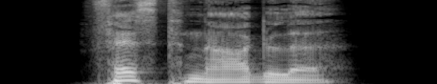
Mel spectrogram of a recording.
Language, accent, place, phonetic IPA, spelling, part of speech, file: German, Germany, Berlin, [ˈfɛstˌnaːɡlə], festnagle, verb, De-festnagle.ogg
- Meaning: inflection of festnageln: 1. first-person singular dependent present 2. first/third-person singular dependent subjunctive I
